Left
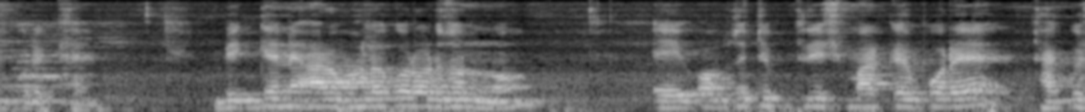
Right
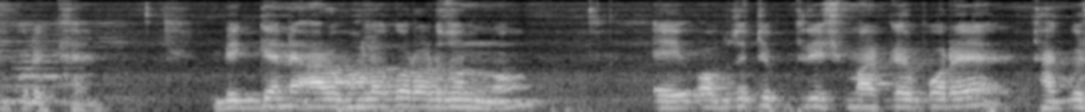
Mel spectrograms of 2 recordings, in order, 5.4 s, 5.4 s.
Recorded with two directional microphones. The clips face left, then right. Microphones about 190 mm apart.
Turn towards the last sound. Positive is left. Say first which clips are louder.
# right 3 dB
turn(degrees=-30)  # may be behind; listen again after turning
